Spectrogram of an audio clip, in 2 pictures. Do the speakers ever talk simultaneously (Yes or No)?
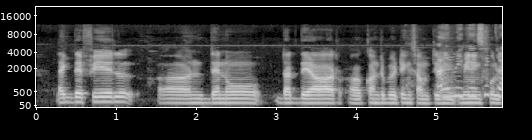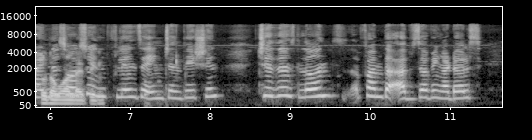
Yes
